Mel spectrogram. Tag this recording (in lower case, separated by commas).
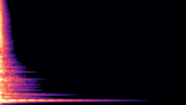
music, drum, musical instrument, percussion, snare drum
